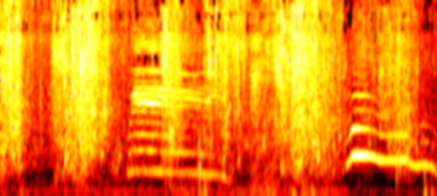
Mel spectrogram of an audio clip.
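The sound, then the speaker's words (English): Loud, irregular water splashing and sloshing in bursts as someone plays in a toilet, with a high voice singing sustained, wavering notes over it twice. “There's no way she's still playing in the toilet.”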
